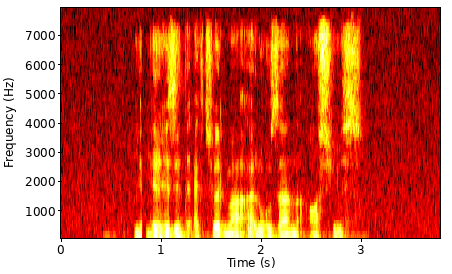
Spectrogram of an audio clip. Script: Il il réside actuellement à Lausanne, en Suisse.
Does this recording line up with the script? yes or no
yes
